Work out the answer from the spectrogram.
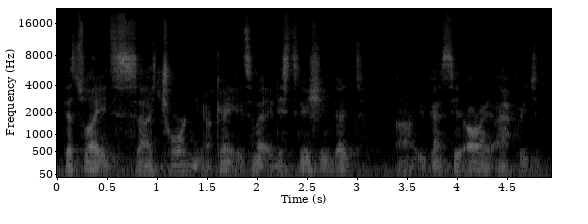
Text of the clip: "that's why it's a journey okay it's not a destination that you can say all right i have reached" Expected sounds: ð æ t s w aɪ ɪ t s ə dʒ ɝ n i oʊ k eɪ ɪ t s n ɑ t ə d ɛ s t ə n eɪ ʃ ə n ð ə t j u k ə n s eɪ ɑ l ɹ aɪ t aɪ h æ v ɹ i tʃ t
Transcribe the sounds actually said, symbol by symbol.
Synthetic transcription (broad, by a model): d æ t s w aɪ ɪ t s ə tʃ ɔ n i oʊ k eɪ ɪ t s n ɑ t ə d ɛ s t ə n eɪ ʃ ə n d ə t j u k ə n s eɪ ɑ l ɹ aɪ t aɪ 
